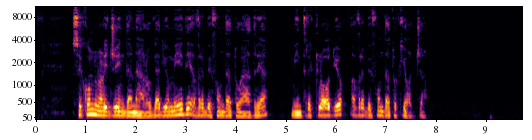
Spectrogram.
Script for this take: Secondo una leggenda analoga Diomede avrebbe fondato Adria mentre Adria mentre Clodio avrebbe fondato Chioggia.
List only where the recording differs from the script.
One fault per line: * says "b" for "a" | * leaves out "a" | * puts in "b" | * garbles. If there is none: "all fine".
* leaves out "Adria mentre"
